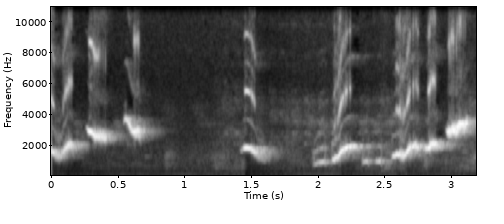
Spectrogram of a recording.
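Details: White-rumped shama (murai batu) lure song from Indonesia, meant to provoke other shamas into answering and singing: rich whistled phrases sliding between mid and high pitches, with a pause before a run of rising, fluted notes.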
